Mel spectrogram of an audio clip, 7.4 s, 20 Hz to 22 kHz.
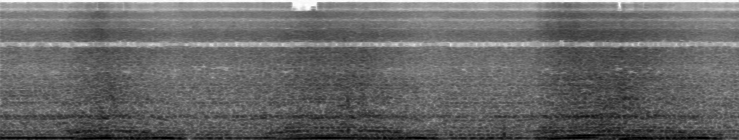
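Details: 2020 Chevy Silverado LT 5.3 V8 after replacing the drive belt tensioner pulley and serpentine belt to cure an annoying whine: revving smoothly, deep low rumble rising and falling, no belt whine; normal running.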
